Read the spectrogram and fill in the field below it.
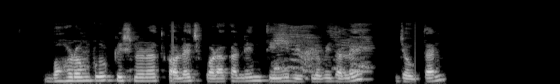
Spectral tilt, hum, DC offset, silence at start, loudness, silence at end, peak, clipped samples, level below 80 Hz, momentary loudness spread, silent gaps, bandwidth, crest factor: -6.5 dB/octave; none; under 0.1%; 0.45 s; -19 LUFS; 1.15 s; -4 dBFS; under 0.1%; -60 dBFS; 7 LU; 3.76-3.94 s; 7.4 kHz; 16 dB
